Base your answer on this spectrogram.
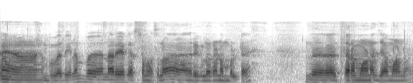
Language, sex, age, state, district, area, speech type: Tamil, male, 45-60, Tamil Nadu, Mayiladuthurai, rural, spontaneous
